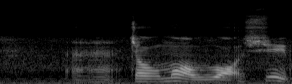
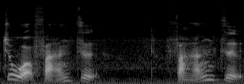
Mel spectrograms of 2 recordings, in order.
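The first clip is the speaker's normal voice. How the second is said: อีจั่วฝังจื่อ said slowly, each syllable drawn out; slow model of อีจั่วฝังจื่อ for repeating; teacher pacing อีจั่วฝังจื่อ slowly; model pronunciation; slower than usual. Shown as a demonstration. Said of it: "ออกเสียงตามนะครับ".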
